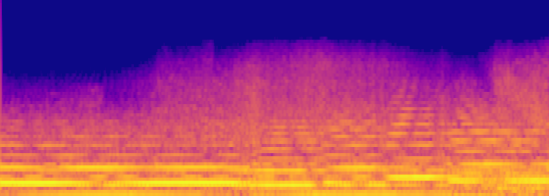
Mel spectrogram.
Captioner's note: lights swoosh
